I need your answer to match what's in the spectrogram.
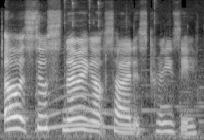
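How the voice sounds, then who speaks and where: A woman's voice: high-pitched, lively intonation, normal speed, fairly bright tone, faint music behind. A young woman from England chatting casually over a game, playful, agreeable and reassuring toward her friend. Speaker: co-host. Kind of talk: casual chat while gaming.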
